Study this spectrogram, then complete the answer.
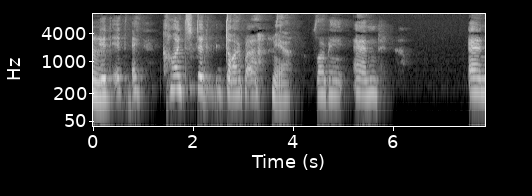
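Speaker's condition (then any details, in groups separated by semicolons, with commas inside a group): Cerebral palsy; since birth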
